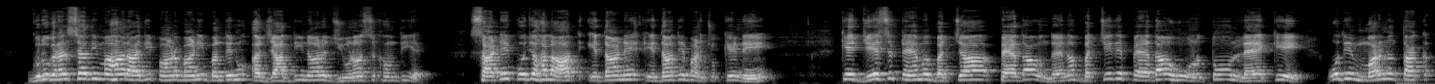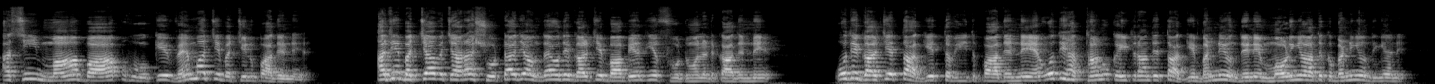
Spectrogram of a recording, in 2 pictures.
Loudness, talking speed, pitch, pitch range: -18 LUFS, 190 wpm, 205 Hz, 180-235 Hz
